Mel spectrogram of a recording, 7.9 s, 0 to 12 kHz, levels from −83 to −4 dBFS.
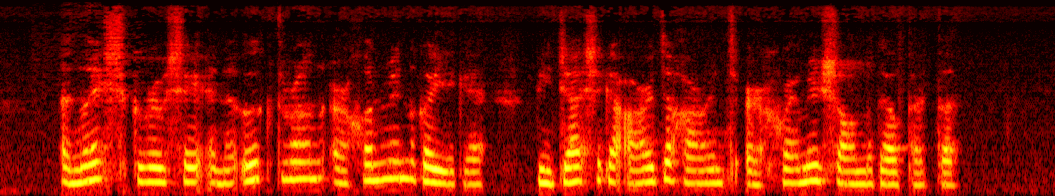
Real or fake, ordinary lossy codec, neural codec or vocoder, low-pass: fake; Opus, 32 kbps; vocoder, 48 kHz, 128 mel bands, Vocos; 10.8 kHz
